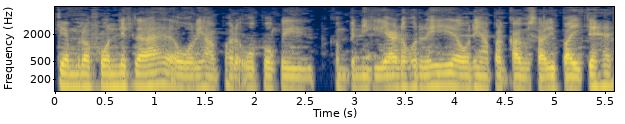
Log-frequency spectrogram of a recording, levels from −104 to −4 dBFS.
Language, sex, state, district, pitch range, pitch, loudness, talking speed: Hindi, male, Uttar Pradesh, Muzaffarnagar, 120-135 Hz, 125 Hz, -15 LUFS, 245 wpm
